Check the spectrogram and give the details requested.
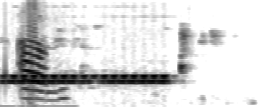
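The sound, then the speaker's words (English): A phone rings with a steady electronic tone that holds for almost two seconds, a voice briefly talking over its start, then the ringing cuts off. “Someone has their phone ringing.”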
